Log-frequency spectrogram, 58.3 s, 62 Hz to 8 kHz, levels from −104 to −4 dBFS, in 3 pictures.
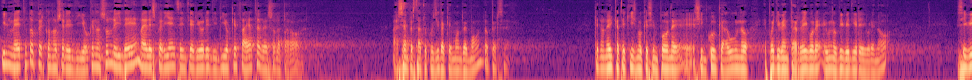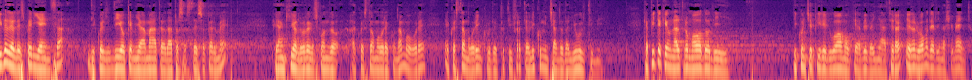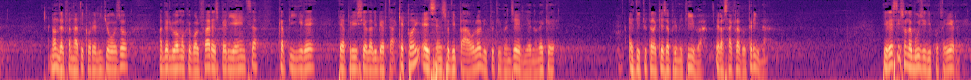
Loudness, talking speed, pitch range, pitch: -24 LUFS, 160 wpm, 115-130 Hz, 125 Hz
